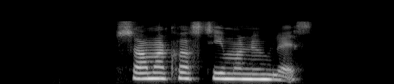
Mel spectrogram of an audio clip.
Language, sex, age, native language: Icelandic, male, 9, Icelandic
